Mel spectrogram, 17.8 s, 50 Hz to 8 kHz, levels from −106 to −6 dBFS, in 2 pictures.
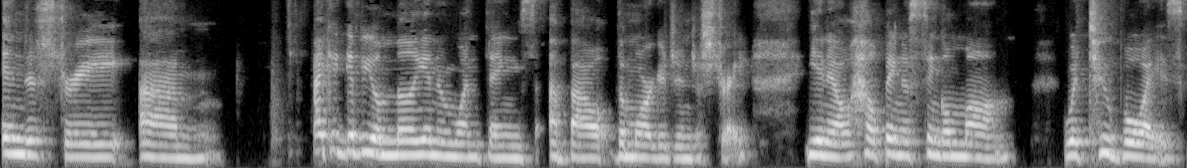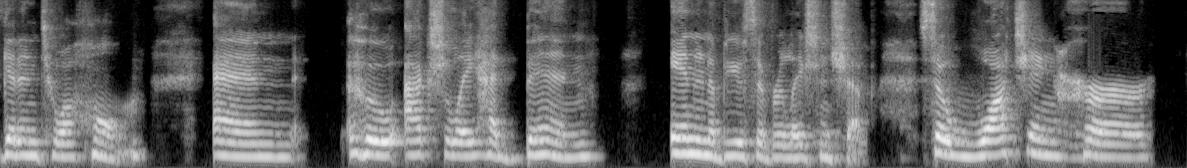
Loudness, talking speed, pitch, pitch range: -24 LUFS, 135 wpm, 195 Hz, 180-215 Hz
